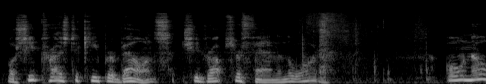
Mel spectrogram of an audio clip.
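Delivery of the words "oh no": high, loud oh no; a sharp, high-pitched cry of dismay. A narrator's reading. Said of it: "cries Sophia".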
